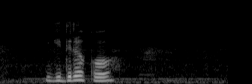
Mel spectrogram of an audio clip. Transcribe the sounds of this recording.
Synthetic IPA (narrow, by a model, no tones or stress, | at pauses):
ɡid̪ɾɔkɔ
